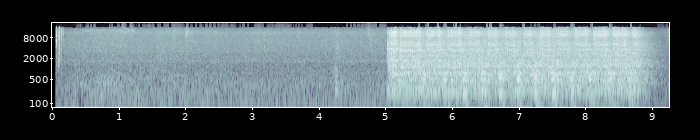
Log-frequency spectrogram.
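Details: Suzuki Address V125G scooter with a blown engine. A quiet idle, then a loud revving run with a fast rattling clatter about four times per second through the upper range: abnormal engine noise.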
